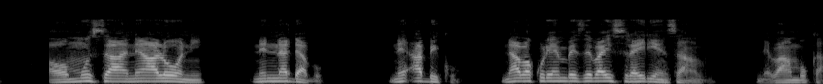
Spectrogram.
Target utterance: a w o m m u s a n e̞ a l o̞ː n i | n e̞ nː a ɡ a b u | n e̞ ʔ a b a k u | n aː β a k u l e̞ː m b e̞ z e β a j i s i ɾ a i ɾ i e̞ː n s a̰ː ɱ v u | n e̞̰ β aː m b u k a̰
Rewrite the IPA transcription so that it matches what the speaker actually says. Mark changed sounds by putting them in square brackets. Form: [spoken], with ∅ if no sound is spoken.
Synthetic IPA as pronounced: a w o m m u s a n e̞ a l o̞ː n i | n e̞ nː a [d] a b u | n e̞ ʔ a b [i] k u | n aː β a k u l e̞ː m b e̞ z e β a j i s i ɾ a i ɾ i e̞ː n s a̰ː ɱ v u | n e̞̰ β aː m b u k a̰

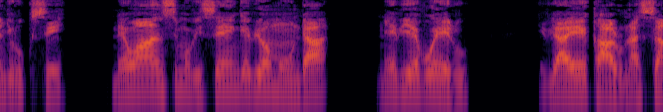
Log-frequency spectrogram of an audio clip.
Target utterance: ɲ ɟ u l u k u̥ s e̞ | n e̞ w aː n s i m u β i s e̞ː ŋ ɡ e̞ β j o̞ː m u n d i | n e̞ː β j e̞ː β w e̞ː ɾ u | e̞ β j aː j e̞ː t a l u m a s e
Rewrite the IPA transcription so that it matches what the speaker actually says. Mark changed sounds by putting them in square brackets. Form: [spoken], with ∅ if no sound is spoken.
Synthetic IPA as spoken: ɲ ɟ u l u k u̥ s e̞ | n e̞ w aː n s i m u β i s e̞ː ŋ ɡ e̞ β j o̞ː m [uː] n d [a] | n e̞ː β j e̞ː β w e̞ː ɾ u | e̞ β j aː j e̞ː [k] a l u [n] a s [a]

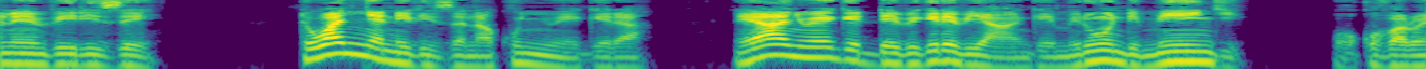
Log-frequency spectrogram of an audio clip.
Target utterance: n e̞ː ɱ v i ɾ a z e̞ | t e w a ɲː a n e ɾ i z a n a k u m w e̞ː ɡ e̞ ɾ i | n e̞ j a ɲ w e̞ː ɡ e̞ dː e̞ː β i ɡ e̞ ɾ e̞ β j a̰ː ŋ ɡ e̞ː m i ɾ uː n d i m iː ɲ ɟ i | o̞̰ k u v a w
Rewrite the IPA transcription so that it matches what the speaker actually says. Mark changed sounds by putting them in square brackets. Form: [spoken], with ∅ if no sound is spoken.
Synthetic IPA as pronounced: n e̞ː ɱ v i ɾ [i] z e̞ | t e w a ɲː a n [i] ɾ i z a n a k u [ɲ] w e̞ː ɡ e̞ ɾ [a] | n e̞ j a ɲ w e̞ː ɡ e̞ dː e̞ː β i ɡ e̞ ɾ e̞ β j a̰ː ŋ ɡ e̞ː m i ɾ uː n d i m iː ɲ ɟ i | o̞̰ k u v a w

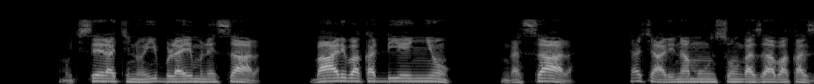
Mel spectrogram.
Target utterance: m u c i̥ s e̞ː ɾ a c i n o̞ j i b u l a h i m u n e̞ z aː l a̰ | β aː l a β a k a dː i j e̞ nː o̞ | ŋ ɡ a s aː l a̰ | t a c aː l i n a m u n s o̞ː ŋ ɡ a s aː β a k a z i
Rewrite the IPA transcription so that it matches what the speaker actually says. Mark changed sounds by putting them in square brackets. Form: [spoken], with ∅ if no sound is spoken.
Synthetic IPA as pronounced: m u c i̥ s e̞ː ɾ a c i n o̞ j i b u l a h i m u n e̞ [s] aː l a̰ | β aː l [i] β a k a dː i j e̞ [ɲː] o̞ | ŋ ɡ a s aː l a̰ | t a c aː l i n a m u n s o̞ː ŋ ɡ a [z] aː β a k a z i

